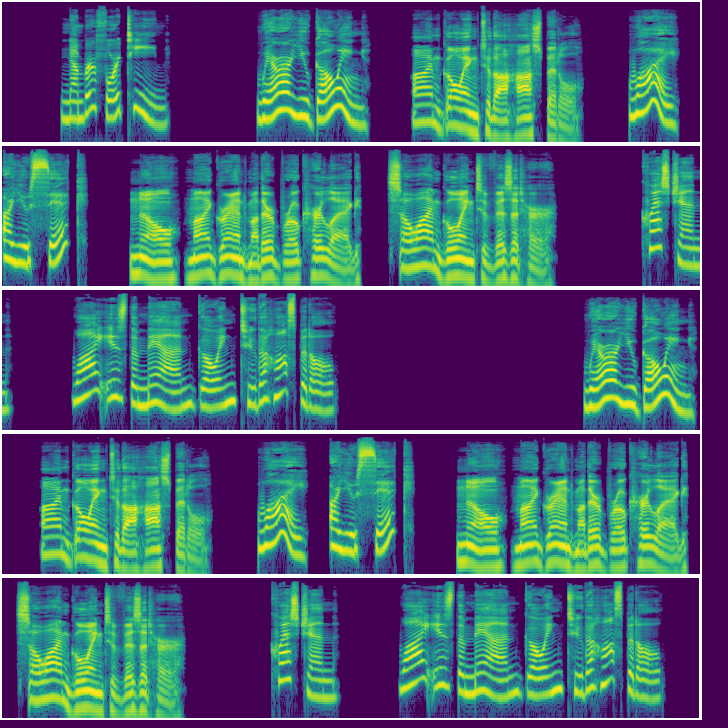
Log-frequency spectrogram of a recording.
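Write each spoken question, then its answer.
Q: Why is the man going to the hospital?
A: To visit his grandmother, who broke her leg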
